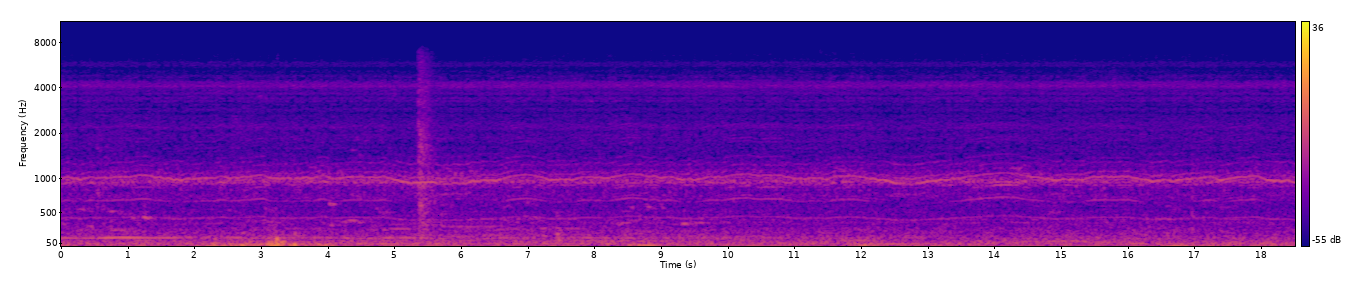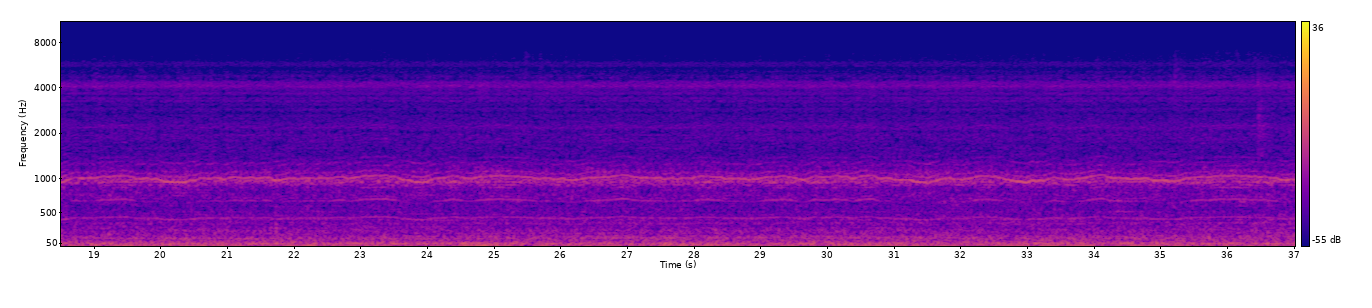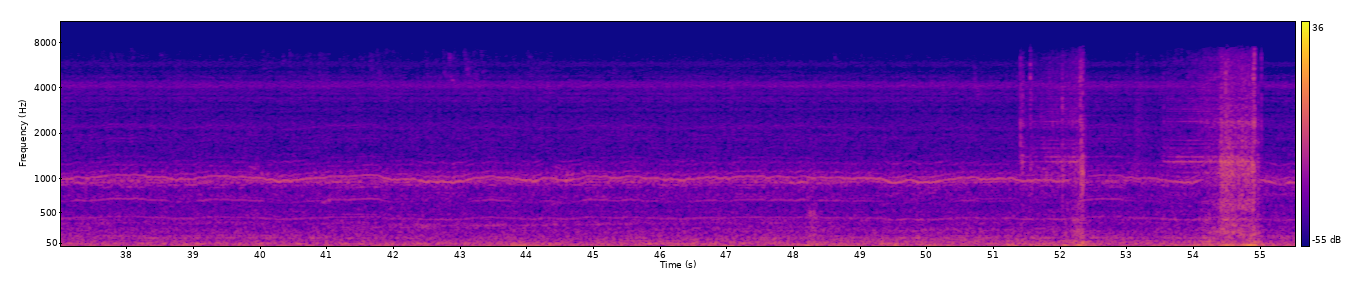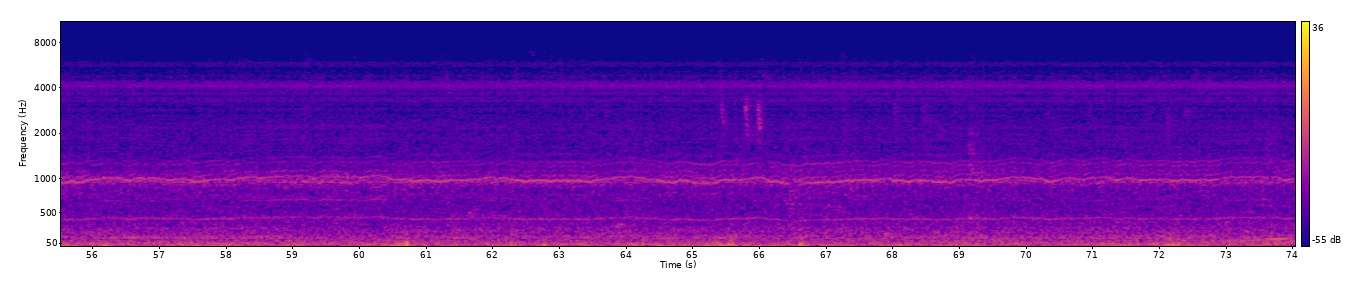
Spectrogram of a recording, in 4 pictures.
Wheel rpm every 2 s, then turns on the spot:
0, 0, 0, 0, 0, 0, 0, 0, 0, 0, 0, 0, 0, 0, 0, 0, 0, 0, 0, 0, 0, 0, 0, 0, 0, 0, 0, 10, 0, 0, 0, 0, 0, 0, 0, 0, 0.
54-56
